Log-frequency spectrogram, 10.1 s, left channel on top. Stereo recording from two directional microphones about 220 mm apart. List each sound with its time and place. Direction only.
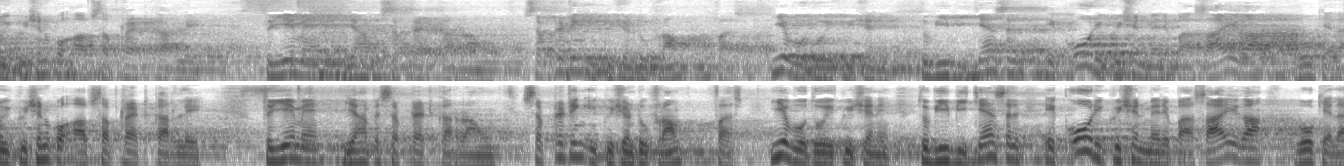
0.0 s a man's voice: 40° right (ahead or behind)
